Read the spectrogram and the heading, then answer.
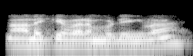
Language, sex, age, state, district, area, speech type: Tamil, male, 18-30, Tamil Nadu, Kallakurichi, rural, conversation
